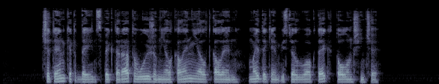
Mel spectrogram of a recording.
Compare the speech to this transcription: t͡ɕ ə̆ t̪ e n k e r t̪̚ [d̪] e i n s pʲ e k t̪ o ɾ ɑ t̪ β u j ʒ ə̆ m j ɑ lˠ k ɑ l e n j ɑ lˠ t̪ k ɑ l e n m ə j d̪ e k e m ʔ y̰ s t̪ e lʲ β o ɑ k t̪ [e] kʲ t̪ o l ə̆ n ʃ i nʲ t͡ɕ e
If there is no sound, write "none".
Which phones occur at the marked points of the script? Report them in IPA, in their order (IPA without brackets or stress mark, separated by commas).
d̪, e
